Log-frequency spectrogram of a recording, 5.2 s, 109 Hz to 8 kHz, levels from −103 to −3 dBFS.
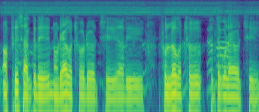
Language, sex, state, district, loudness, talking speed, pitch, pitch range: Odia, male, Odisha, Malkangiri, -19 LUFS, 140 wpm, 100 Hz, 95-105 Hz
